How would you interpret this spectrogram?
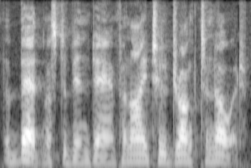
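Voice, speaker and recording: A man voicing a pompous, irritable, hard-drinking skeleton lord in an audiobook, rough and blustering in old-fashioned aristocratic speech. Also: medium pitch, steady tone, a little fast, mellow, natural voice. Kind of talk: audiobook character voice.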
